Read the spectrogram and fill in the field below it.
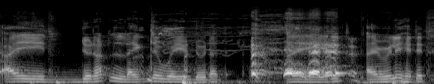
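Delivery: laughing through a mock Indian accent; mock Indian accent, breaking into laughter. Friends joking, doing a mock Indian accent while laughing. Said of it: "It's an accent".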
